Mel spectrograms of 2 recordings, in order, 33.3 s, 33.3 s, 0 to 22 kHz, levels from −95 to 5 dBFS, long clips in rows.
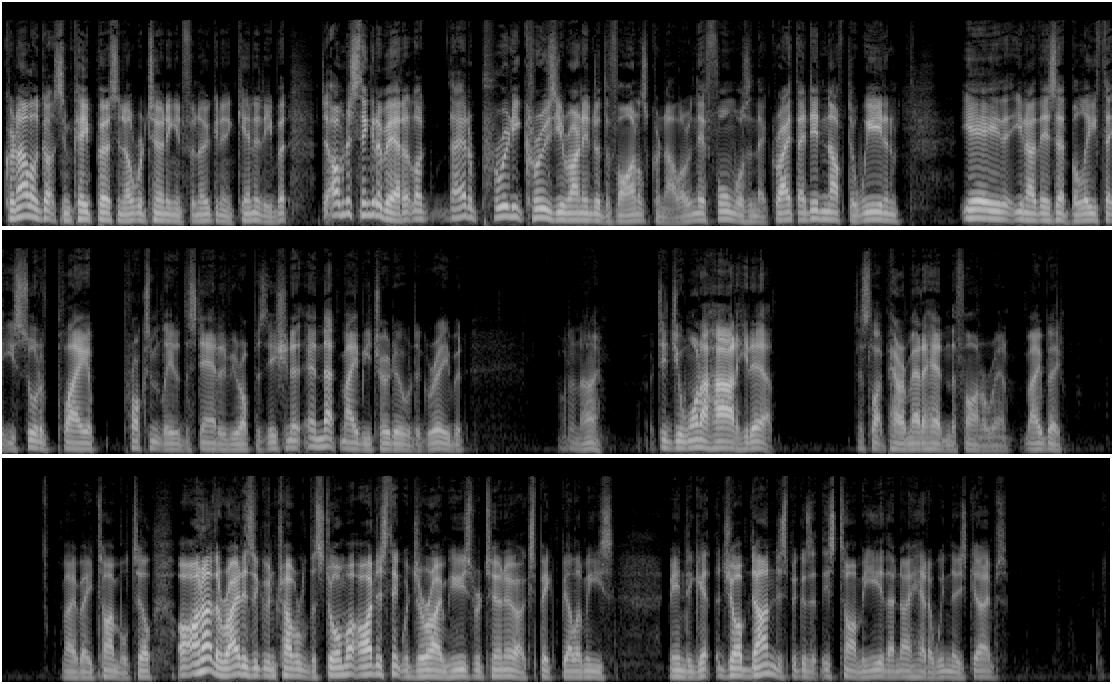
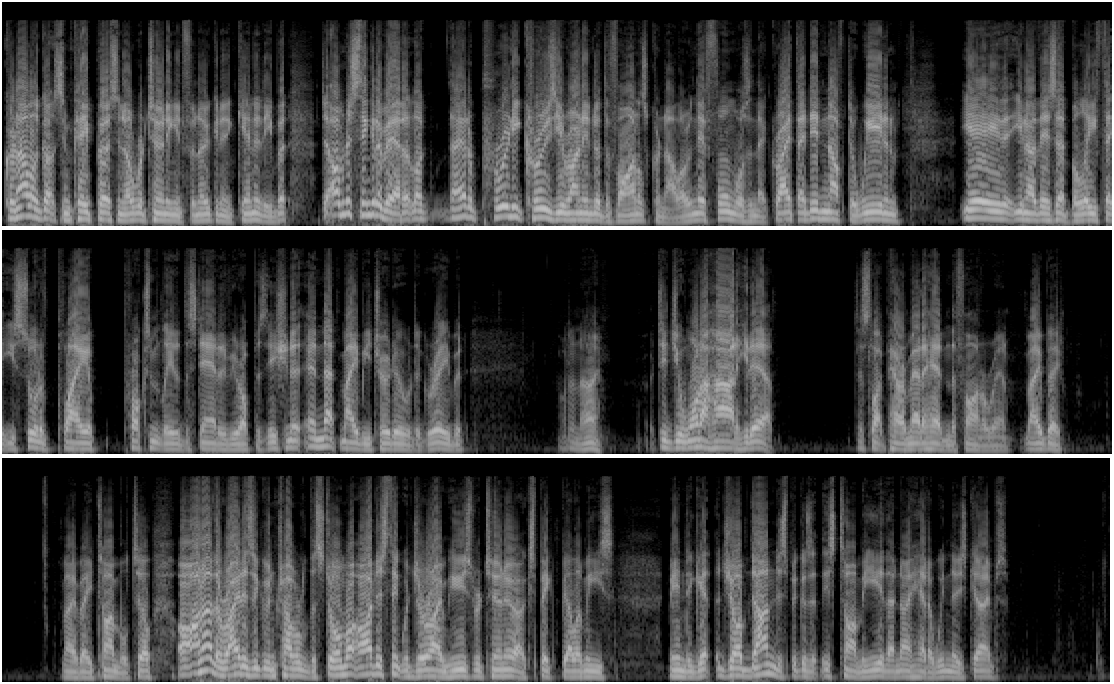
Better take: first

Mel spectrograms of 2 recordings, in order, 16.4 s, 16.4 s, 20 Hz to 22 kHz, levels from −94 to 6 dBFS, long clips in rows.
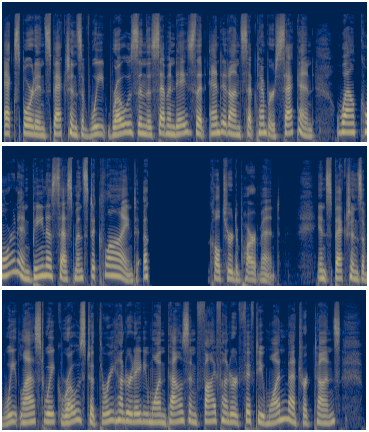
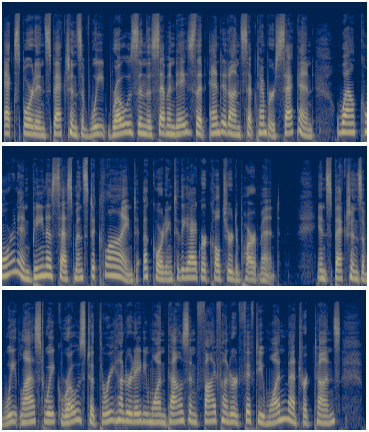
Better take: second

